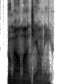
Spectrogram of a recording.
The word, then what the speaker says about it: Kumail Nanjiani: The comedian has Kamal... I can never say his name right. The guy from Silicon Valley, and then went on to be in Marvel and The Eternals. – Kumail Nanjiani.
